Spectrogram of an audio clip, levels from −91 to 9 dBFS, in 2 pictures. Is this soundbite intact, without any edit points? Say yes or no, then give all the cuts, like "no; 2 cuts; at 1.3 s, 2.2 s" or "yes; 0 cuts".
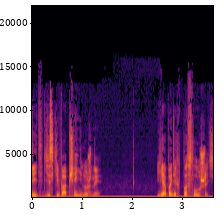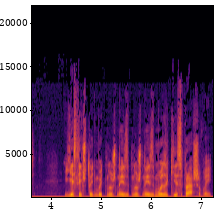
no; 3 cuts; at 2.8 s, 4.6 s, 5.6 s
